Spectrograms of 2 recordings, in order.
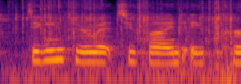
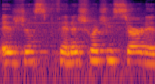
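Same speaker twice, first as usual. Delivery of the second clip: plain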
